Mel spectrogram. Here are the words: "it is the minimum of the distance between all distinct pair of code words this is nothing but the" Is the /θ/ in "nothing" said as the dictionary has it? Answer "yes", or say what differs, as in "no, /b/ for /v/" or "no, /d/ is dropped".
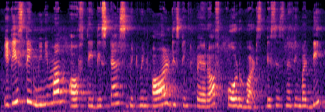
no, /t/ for /θ/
